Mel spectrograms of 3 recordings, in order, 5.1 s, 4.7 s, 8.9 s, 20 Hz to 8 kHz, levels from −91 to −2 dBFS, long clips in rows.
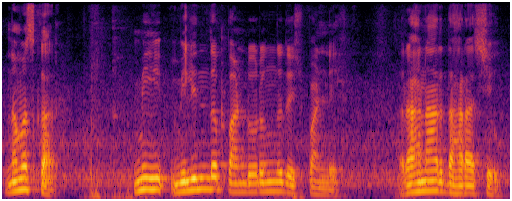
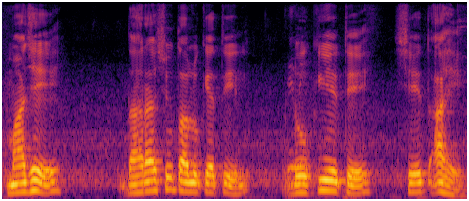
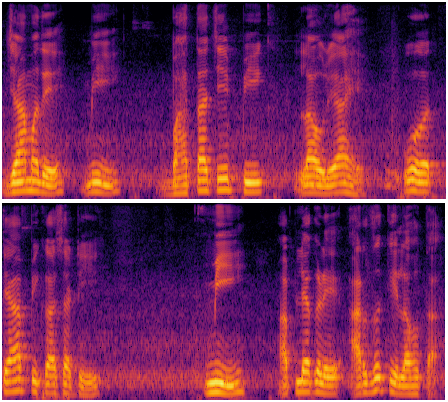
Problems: none marked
